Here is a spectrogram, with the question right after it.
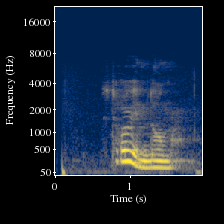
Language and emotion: Russian, sad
